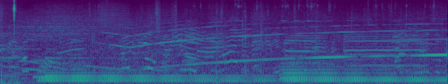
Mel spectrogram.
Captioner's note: mellow music; siren wailing; chatter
